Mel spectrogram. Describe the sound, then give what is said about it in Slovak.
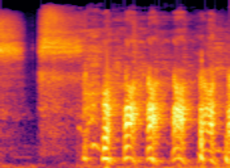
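A voice imitates a snake with two sharp, high hisses, the second longer, followed by a run of about five rhythmic, voiced bursts of laughter. “No nie, však ja som hada hral, že som v tej zóne.”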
